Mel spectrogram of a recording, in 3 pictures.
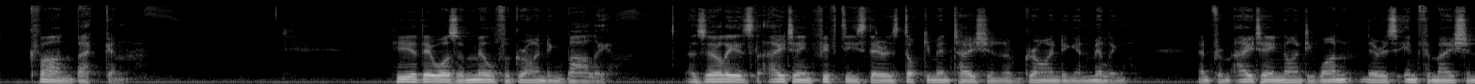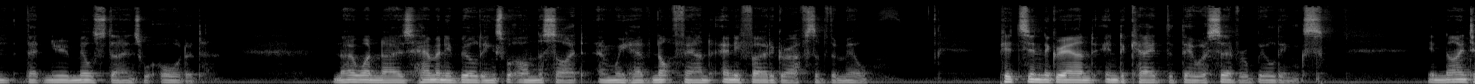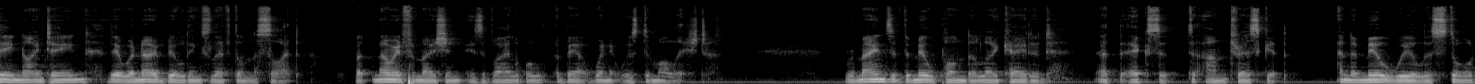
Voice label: English voice; Kvarnbacken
